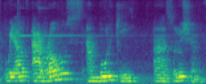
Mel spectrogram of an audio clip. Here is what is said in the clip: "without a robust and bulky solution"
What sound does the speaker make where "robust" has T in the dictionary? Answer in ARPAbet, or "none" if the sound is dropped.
none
